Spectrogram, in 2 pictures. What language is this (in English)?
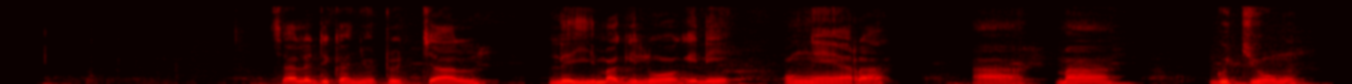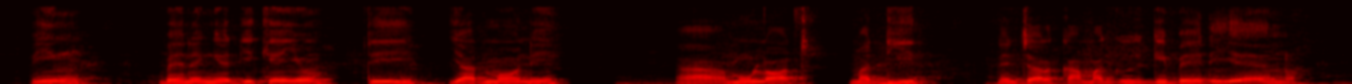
Acoli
